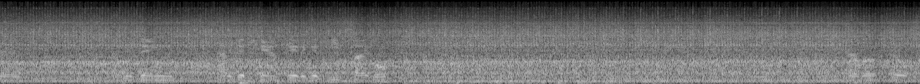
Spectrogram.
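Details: Lexus IS300 2JZ with CX Racing turbo kit, hot idle after a long first city drive. No leaks seen; it smoked slightly on startup, which the owner thinks was oil on the exhaust manifold. Even steady idle with a smooth hum, no knocking, ticking or misses.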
